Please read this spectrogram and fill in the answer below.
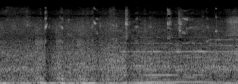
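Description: Arena crowd noise during live play, with music playing and short high squeaks like sneakers on the hardwood court.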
